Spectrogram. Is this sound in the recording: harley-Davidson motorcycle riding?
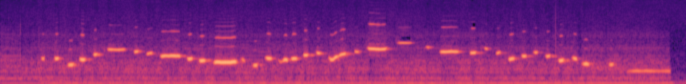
no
